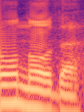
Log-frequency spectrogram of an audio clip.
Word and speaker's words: Onoda: Parabéns, Haroldo, ele me corrigiu, eu falei Onoda, né? Onoda. Onoda, tá certo? É isso, a pronúncia correta é Onoda.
